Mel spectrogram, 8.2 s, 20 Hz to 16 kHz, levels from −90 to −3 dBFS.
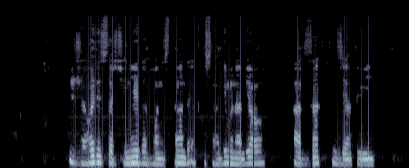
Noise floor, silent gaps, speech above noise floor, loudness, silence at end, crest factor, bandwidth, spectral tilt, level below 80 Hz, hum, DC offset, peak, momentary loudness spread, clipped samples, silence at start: -79 dBFS; none; 47 dB; -33 LUFS; 0.7 s; 22 dB; 11.5 kHz; -7 dB/octave; -56 dBFS; none; under 0.1%; -12 dBFS; 11 LU; under 0.1%; 1.4 s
